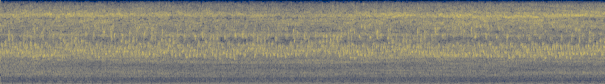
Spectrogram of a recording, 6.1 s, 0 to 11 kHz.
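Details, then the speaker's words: 1985 Pontiac Fiero, first start in 19 years after fuel tank cleaned and fuel pump replaced: steady loud high squeal over even running, a small vacuum leak. "little vacuum leak a little Belcher"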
